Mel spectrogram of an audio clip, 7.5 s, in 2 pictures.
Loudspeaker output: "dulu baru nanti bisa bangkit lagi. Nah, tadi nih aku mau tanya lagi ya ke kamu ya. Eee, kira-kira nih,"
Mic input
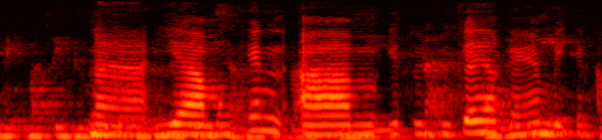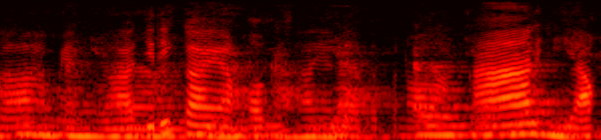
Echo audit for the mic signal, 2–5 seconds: both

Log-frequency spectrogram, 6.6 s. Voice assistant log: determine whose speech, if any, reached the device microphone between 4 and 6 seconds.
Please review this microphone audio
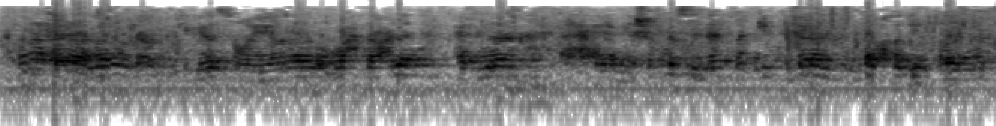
echo only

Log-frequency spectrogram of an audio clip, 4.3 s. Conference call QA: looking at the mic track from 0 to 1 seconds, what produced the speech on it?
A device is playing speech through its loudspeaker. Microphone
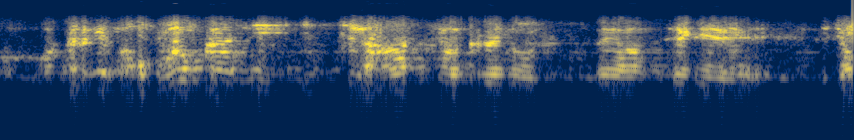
echo only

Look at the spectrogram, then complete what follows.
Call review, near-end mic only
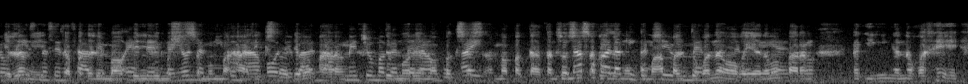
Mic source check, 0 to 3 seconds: echo only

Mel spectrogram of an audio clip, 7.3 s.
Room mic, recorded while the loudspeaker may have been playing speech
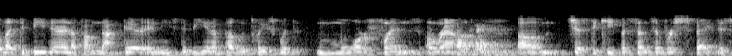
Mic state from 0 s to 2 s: echo only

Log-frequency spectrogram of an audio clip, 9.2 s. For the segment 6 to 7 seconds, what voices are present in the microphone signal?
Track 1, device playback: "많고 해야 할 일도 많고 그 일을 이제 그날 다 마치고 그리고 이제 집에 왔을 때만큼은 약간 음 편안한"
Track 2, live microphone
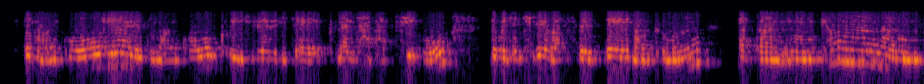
echo only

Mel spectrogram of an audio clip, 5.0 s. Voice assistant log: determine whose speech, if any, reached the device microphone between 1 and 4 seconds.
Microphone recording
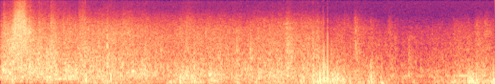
neither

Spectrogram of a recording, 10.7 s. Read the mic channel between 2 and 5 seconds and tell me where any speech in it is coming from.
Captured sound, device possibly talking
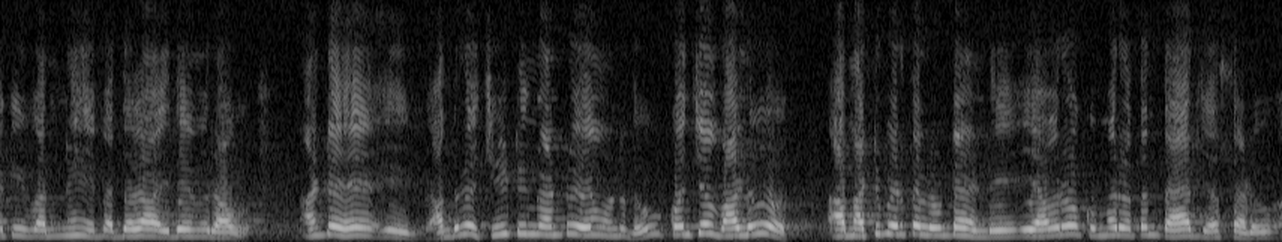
echo only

